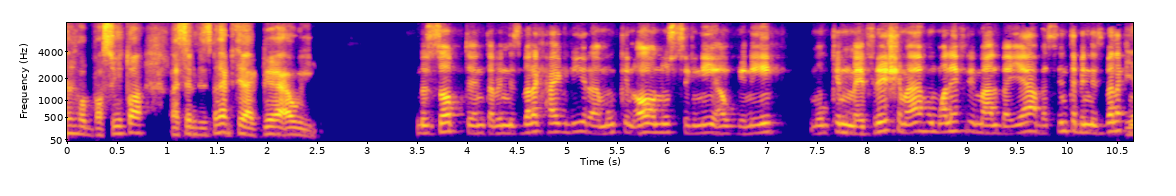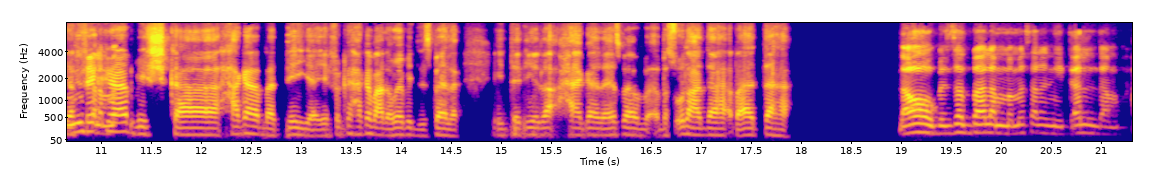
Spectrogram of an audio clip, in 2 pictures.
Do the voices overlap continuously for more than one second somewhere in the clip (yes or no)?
no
